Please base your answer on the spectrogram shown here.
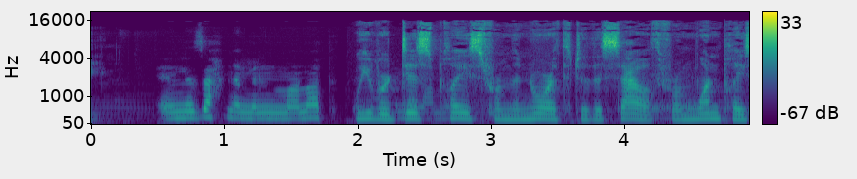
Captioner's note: through translator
